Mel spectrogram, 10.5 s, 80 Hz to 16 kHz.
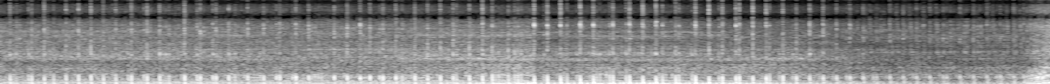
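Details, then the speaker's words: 1987 Toro GTS mower with 2-cycle Suzuki engine, new old stock Mikuni carb, cold start: crisp, rapid, even two-stroke popping like a dirt bike at idle, rising slightly at the end; normal running. "I love this thing. It sounds awesome. It sounds like a dirt bike when it's at idle."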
